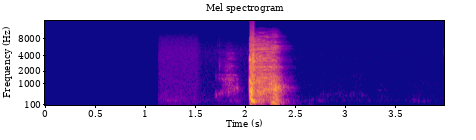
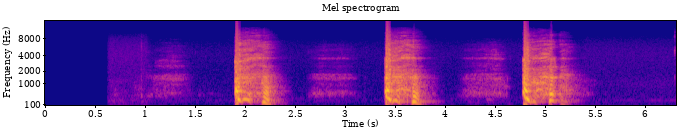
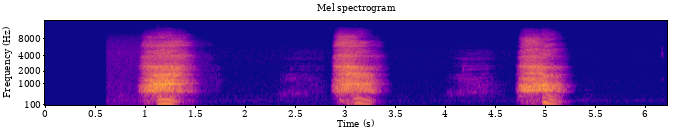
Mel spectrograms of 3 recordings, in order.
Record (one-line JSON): {"cough_length": "4.0 s", "cough_amplitude": 26028, "cough_signal_mean_std_ratio": 0.19, "three_cough_length": "6.3 s", "three_cough_amplitude": 26028, "three_cough_signal_mean_std_ratio": 0.29, "exhalation_length": "6.2 s", "exhalation_amplitude": 24713, "exhalation_signal_mean_std_ratio": 0.35, "survey_phase": "beta (2021-08-13 to 2022-03-07)", "age": "45-64", "gender": "Male", "wearing_mask": "No", "symptom_none": true, "smoker_status": "Never smoked", "respiratory_condition_asthma": true, "respiratory_condition_other": false, "recruitment_source": "REACT", "submission_delay": "4 days", "covid_test_result": "Negative", "covid_test_method": "RT-qPCR"}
